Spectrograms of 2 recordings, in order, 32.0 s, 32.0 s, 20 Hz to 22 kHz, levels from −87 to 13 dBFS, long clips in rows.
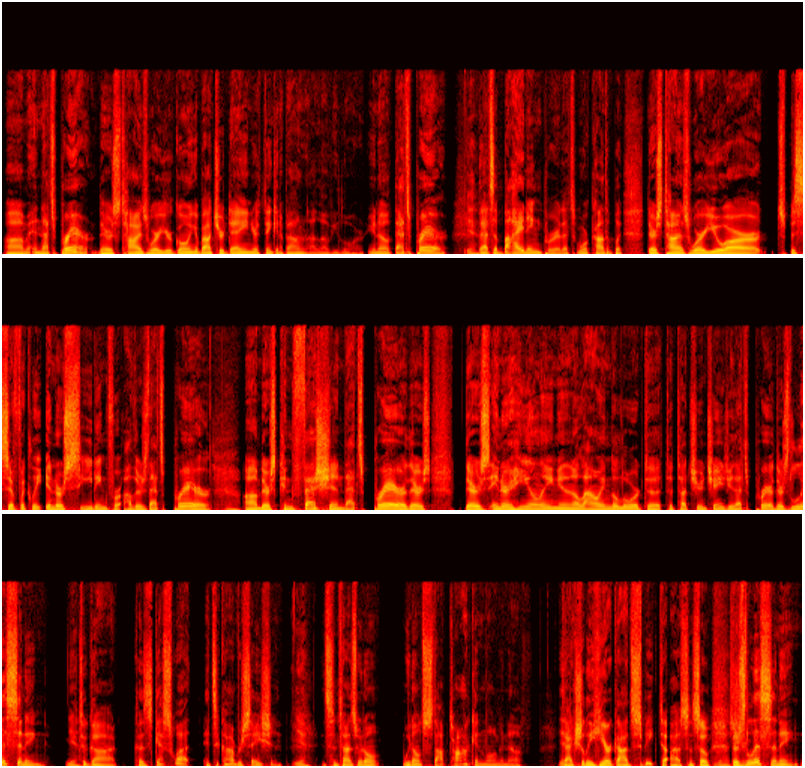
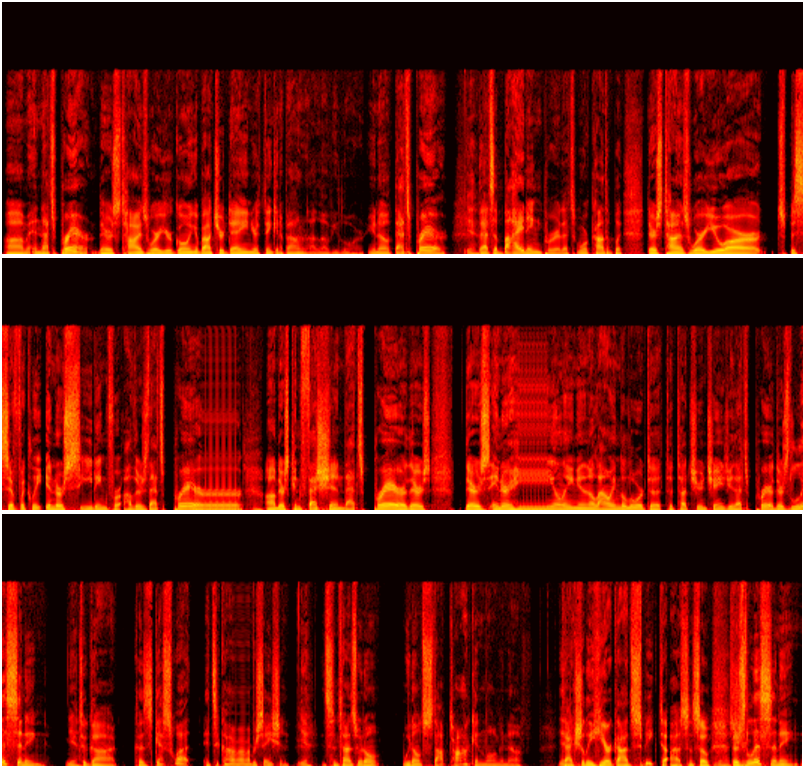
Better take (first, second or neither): first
